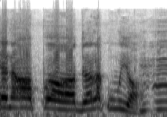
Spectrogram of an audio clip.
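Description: Men's voices talking, with one drawn-out vocal sound that falls in pitch about one and a half seconds in.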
